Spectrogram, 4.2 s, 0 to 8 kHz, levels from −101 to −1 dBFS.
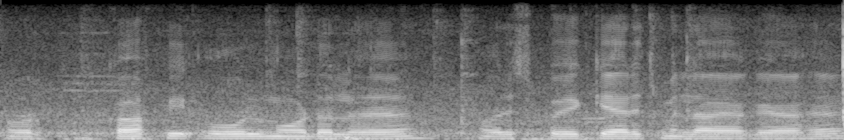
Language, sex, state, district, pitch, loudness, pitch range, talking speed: Hindi, male, Haryana, Rohtak, 120 Hz, -18 LUFS, 115-125 Hz, 185 wpm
